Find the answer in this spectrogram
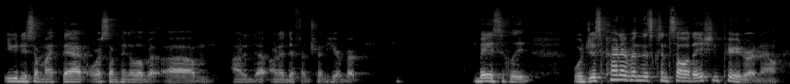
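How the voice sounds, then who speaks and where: With lively intonation and a quick pace, a man hosts a relaxed crypto livestream in a mid-range voice. Several days of streaming have made it a bit sore and raspy, and he rambles with lots of fillers, welcoming chat viewers by name.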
